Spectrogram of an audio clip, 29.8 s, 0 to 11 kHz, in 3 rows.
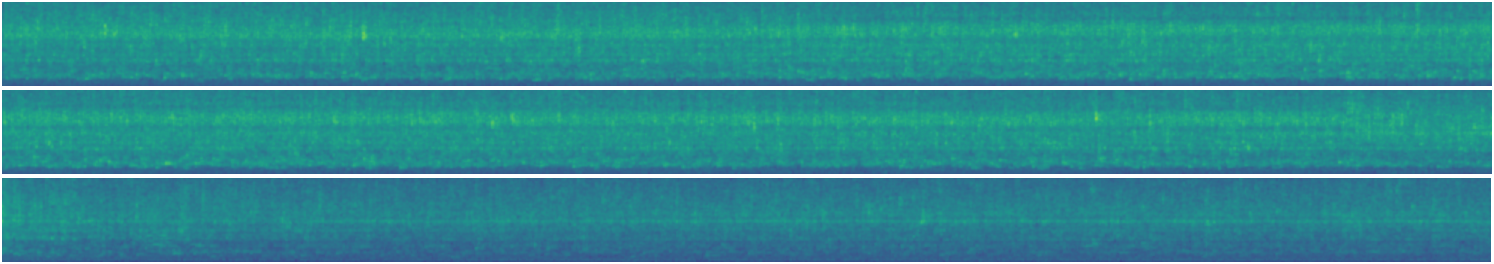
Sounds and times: Fill (with liquid): 0:00.0 - 0:29.7.

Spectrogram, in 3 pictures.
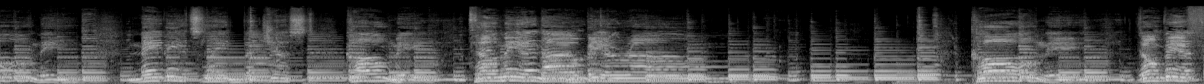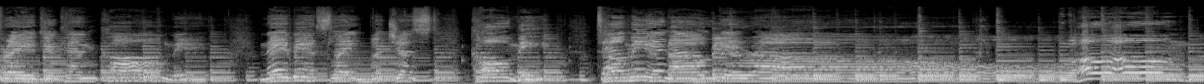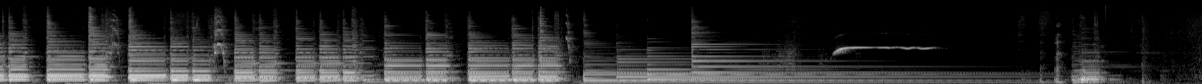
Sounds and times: Acoustic guitar: 0:00.0 - 0:36.1.

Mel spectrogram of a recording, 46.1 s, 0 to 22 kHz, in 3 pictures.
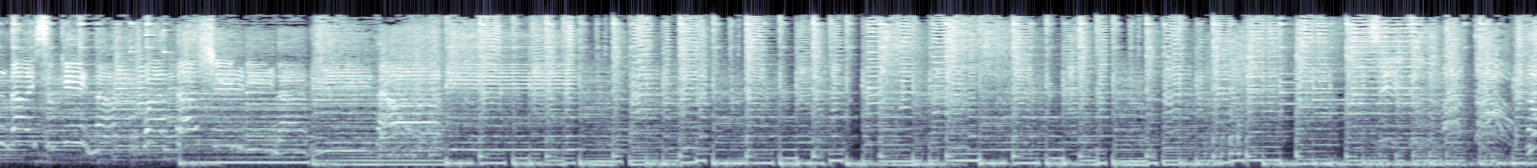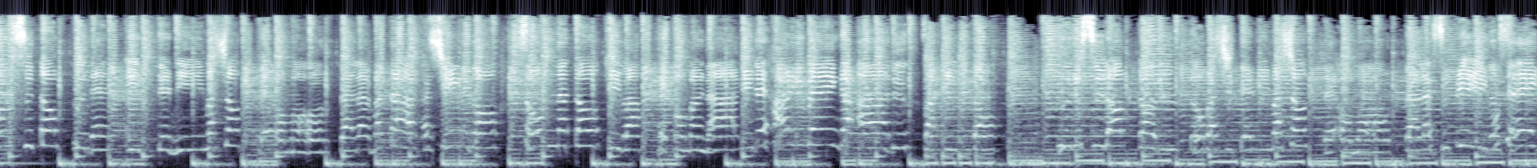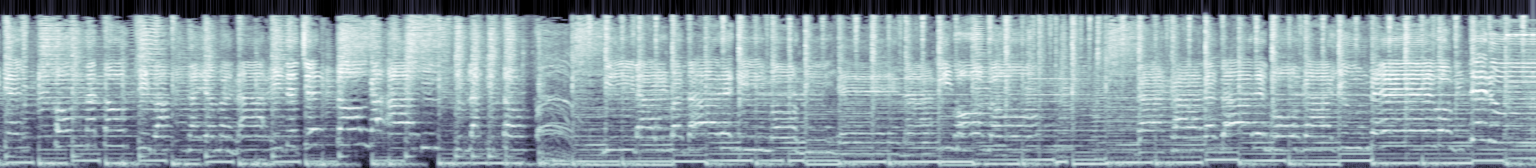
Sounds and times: Music for children: 0:00.0 - 0:46.1.

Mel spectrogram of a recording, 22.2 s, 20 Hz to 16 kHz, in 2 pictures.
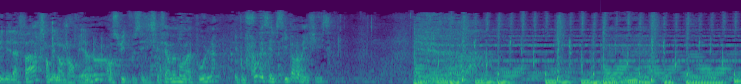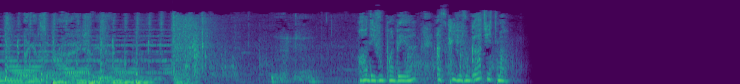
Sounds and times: Speech: 0:00.0 - 0:05.0, 0:16.5 - 0:18.8
Music: 0:06.2 - 0:13.9.

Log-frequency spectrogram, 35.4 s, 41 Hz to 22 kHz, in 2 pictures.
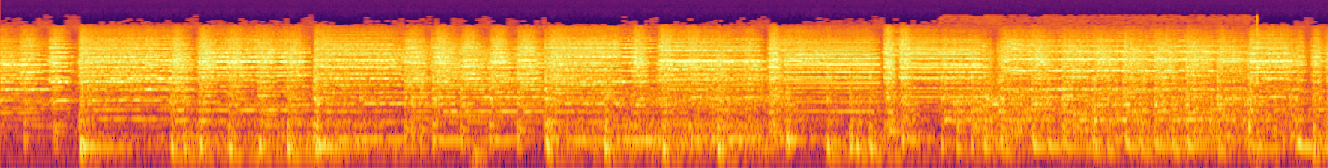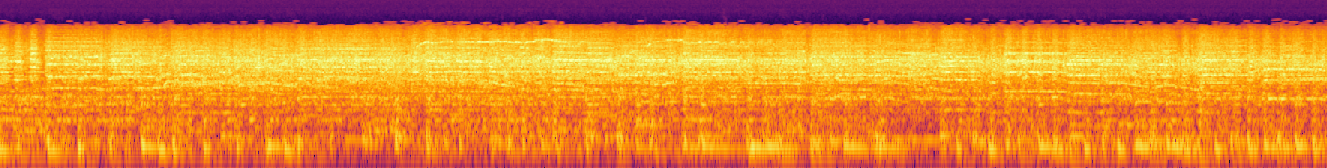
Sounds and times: Drum roll: 0:02.2 - 0:35.4.

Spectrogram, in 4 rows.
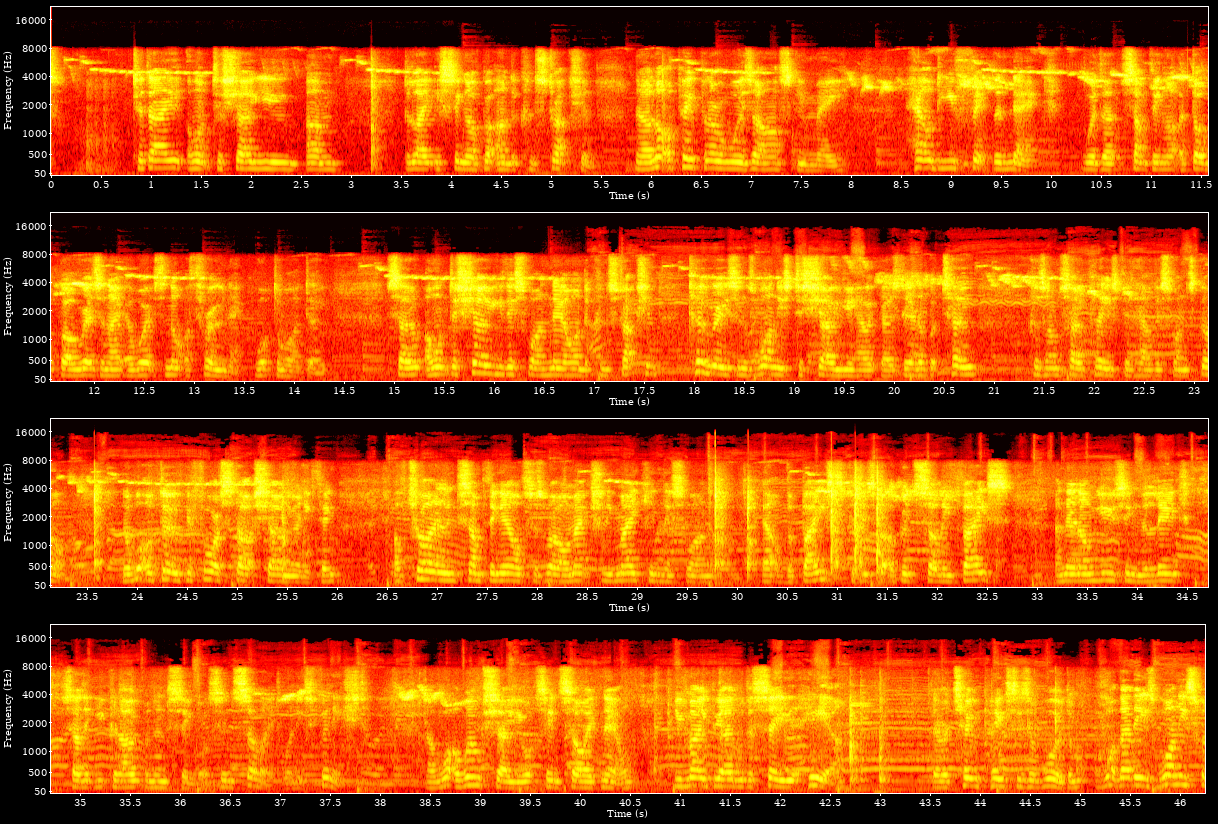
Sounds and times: Speech: 0:00.8 - 0:02.9, 0:03.6 - 0:08.0, 0:08.6 - 0:14.4, 0:15.0 - 0:42.7, 0:43.5 - 0:46.2
Plucked string instrument: 0:16.4 - 0:46.2.

